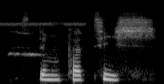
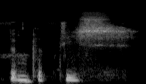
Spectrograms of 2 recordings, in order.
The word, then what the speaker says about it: sympathisch: alle finden sympathisch. Und alle finden hier sie Sie sympathisch. sympathisch und nicht sympathisch oder sympathisch? Ist sympathisch. Sympathisch. Sympathisch. Sympathisch. Like T-Y, like U is like U, Y, like cheap, like type is cheap.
